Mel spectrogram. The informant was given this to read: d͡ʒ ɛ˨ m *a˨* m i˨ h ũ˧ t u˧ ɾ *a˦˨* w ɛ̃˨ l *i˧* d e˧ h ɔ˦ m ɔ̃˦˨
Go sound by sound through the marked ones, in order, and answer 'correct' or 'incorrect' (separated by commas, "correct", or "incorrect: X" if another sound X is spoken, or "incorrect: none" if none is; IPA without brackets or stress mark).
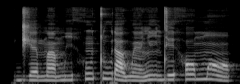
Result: incorrect: ã˨, incorrect: a˨, incorrect: ĩ˧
